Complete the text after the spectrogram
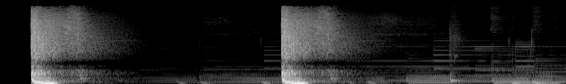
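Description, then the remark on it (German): Two loud, booming designed impact hits about two and a half seconds apart, each with a bright crashing attack that decays into a washy reverb tail from a Compressed Hall in Logic's Space Designer, mixed in via an aux send; the second is followed by ringing tonal reverberation. “Hierfür haben wir uns für einen Compressed Hall aus Logic Space Designer entschieden.”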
